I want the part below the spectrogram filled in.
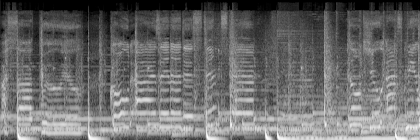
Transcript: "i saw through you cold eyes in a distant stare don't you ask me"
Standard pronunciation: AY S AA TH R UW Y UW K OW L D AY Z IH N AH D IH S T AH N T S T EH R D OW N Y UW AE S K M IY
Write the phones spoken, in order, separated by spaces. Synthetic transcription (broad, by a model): AY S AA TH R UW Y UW K OW L D AY Z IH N AH D IH S T AH N T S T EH D OW N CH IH AE S K M IY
